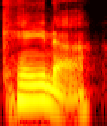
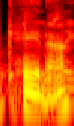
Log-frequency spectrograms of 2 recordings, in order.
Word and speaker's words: Kena: Kena Bridge of Spirits is pronounced Kana per a Game Informer interview. So there you go. Kana Bridge of Spirits.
